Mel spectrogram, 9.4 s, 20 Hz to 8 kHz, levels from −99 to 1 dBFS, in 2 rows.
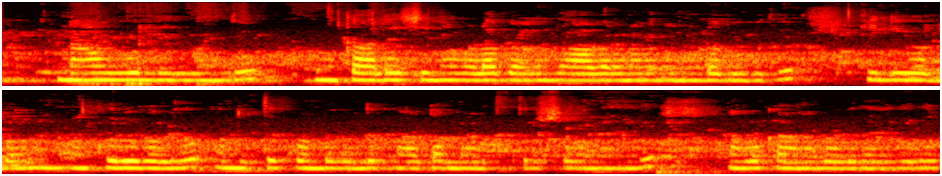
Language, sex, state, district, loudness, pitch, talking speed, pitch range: Kannada, female, Karnataka, Gulbarga, -28 LUFS, 245 Hz, 115 wpm, 235-250 Hz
